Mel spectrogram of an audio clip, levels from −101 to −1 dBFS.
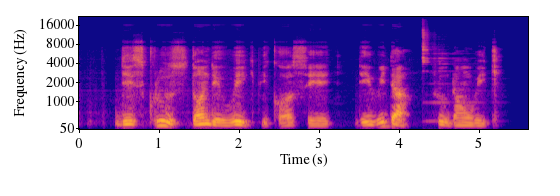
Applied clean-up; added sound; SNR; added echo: neural mask model RNNoise.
